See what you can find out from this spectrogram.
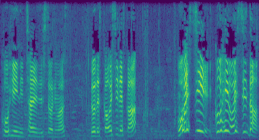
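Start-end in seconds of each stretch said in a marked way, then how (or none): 3.5-5.2 excited. Real, not acted. Cheerful praise of a child.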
